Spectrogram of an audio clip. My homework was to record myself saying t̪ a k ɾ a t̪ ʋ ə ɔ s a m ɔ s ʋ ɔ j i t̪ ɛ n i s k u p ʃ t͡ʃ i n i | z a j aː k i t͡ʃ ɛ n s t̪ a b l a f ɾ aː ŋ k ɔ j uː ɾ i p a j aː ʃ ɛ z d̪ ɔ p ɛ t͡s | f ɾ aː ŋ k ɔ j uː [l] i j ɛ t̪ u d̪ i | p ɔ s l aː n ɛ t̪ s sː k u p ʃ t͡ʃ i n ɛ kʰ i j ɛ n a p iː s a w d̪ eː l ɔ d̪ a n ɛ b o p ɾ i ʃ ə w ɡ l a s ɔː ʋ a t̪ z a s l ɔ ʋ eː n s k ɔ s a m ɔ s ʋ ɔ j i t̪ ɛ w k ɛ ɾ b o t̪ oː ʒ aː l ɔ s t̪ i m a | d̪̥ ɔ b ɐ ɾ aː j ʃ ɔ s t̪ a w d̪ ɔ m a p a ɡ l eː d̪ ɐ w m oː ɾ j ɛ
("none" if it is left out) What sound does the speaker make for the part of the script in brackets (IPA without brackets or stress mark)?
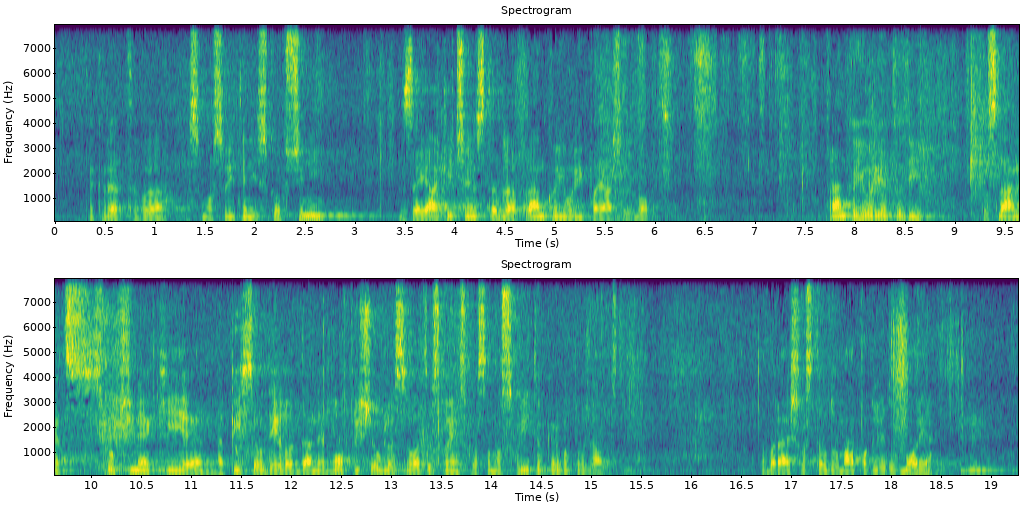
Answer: ɾ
